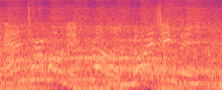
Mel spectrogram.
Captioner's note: crowd cheering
